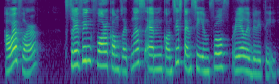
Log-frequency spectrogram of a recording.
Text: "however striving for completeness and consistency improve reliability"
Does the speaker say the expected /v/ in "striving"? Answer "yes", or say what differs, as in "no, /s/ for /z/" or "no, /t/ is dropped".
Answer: no, /f/ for /v/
